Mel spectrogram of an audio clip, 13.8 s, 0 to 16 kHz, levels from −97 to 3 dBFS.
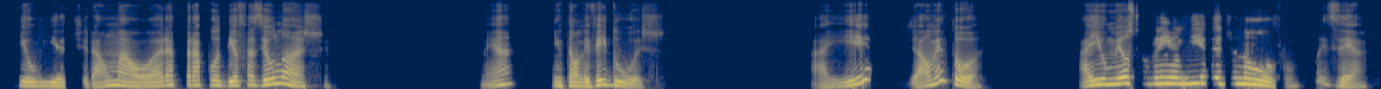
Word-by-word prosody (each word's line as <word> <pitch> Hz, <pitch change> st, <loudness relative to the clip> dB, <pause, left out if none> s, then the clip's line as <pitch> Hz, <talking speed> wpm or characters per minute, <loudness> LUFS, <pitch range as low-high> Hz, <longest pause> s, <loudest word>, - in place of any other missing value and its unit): que 170 Hz, -, -7 dB
eu 155 Hz, -1 st, +1 dB
ia 150 Hz, -1 st, 0 dB
tirar 135 Hz, -1 st, -8 dB
1 175 Hz, -3 st, +1 dB
hora 150 Hz, +7 st, -1 dB
para 185 Hz, 0 st, -1 dB
poder 180 Hz, -3 st, 0 dB
fazer 190 Hz, +2 st, 0 dB
o 225 Hz, -, +4 dB
lanche. 160 Hz, -, -1 dB, 1.5 s
Né, 205 Hz, +6 st, -5 dB, 0.4 s
então 160 Hz, 0 st, 0 dB
levei 155 Hz, +7 st, +2 dB
2. 170 Hz, -7 st, -2 dB, 1.5 s
Aí, 145 Hz, -, -2 dB, 0.4 s
já -, -, -5 dB
aumentou. 355 Hz, -1 st, 0 dB, 1.0 s
Aí 190 Hz, +6 st, +3 dB
o -, -, +3 dB
meu 240 Hz, +3 st, +5 dB
sobrinho 250 Hz, +1 st, +2 dB
liga 250 Hz, +2 st, +3 dB, 0.2 s
de 240 Hz, -, -7 dB
novo. 170 Hz, -, +3 dB
Pois 195 Hz, -9 st, -15 dB
é. 135 Hz, -1 st, -4 dB
180 Hz, 115 wpm, -23 LUFS, 150-225 Hz, 1.5 s, meu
